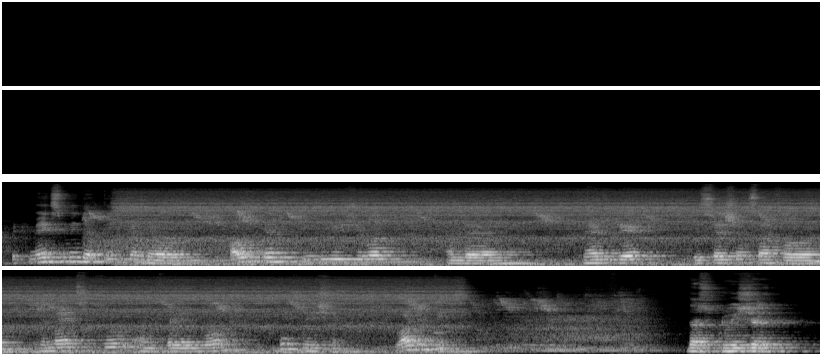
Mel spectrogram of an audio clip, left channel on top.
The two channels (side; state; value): left; silent; 60 dB below the other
